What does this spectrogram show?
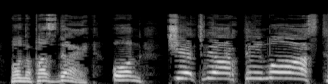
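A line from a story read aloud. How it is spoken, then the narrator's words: Yelling. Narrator (Russian): заорал Каладин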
